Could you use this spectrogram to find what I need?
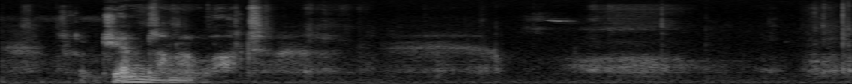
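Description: Plastic beads click and rustle softly as a hand turns a decorated ornament.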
